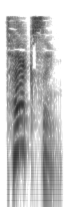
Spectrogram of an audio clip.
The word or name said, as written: taxing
